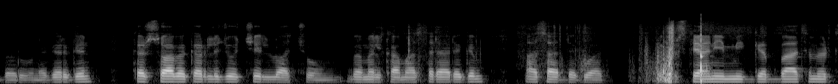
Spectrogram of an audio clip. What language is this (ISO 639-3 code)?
amh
